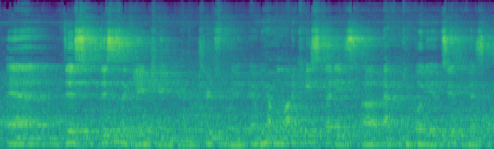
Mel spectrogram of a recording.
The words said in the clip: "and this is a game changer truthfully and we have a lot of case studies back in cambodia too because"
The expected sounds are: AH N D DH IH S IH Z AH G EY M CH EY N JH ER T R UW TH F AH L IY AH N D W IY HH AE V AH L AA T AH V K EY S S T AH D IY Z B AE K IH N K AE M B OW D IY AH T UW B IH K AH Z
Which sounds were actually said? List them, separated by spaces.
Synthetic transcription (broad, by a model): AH N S DH IH S IH Z AH G EY M CH EY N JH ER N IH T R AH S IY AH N W IY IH V AH L AA T AH V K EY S S T AH D IY Z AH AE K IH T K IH B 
